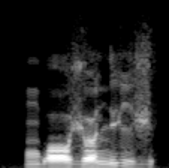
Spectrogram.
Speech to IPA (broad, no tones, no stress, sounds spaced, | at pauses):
m b ɔː ʒ œ n j i ʒ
